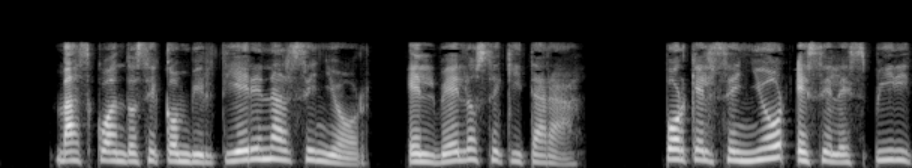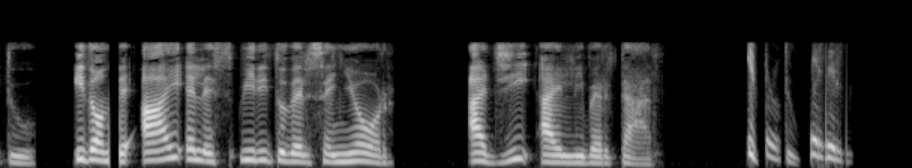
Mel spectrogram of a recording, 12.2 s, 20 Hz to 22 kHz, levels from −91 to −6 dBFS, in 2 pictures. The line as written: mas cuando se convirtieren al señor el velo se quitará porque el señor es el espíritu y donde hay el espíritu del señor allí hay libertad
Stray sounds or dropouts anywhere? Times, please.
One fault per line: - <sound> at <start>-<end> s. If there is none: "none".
- dropout at 6.8-6.9 s
- chirp at 11.0-11.8 s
